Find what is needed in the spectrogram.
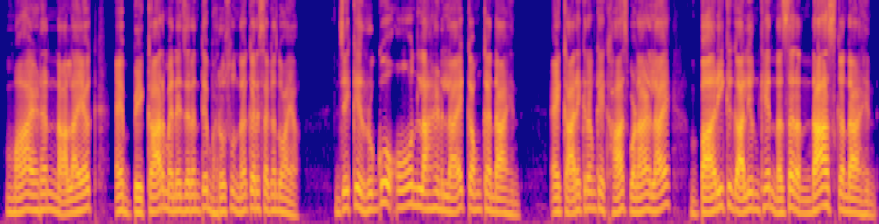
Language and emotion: Sindhi, disgusted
